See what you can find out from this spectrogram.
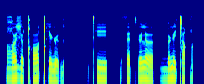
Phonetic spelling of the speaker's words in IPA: ʁ ɵ z ɵ ǃʰ ɔ ǃʰ i ɳ ʏ ɡ | t̪ʰ i | θ ɛ t̪ʰ ʏ l ə | ɡ͡b ə ɳ i ǀ ɘ q

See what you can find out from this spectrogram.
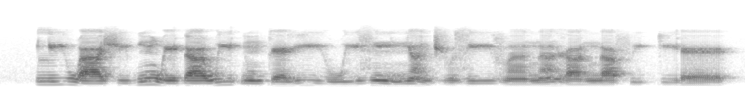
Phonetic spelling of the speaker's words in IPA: l iː˦ w aː˨ ʃ i˨ b ũ˦ w e˨ ɗ aː˨ w iː˦ ɗ ũ˨ k ɛ˨ ɣ iː˦˨ w i˨˦ z ĩ˦˨ ɲ ã˦˨ d͡ʒ ʊ˨ z iː˦ v ã˨ n ã˨˦ ɣ a˨ n a˨ f i˨ k i˨ ɾ ɛ˨

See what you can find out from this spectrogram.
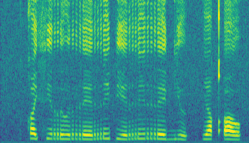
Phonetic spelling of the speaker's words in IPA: q i fʲ ʌ r ɯ r e r i pʲ e r i r e bʲ ɯ | i qʼ o

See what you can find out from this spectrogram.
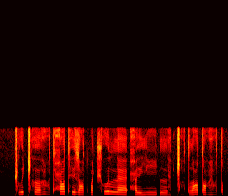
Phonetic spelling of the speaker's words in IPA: ɡ͡ǁ ʊ e̯ ǁʰ ʌː ɦ ɑ̤ tˤ ħ ɑ tʰ ɪ z ʊː tˤ p ʊ t͡ʃʰ ʊ lː æː ʔ ħ ɪː j iː ʔ lː æ̤ ʔ ǁ æ̤ tˤ l æ tˤ j æ̤ tˤ

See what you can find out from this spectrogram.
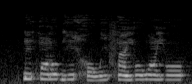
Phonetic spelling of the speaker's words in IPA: k͡p ĩ˦ f ɔ̃˦ ɾ o˦˨ ɡ ĩ˧ h o˨ w i˧ f ã˧ j o˦ w ɔ̃˦ j o˦

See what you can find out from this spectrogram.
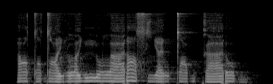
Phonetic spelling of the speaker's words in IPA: a dˤ ʌ dˤ o ʎ lˠ ʌ ʎ n u lˠ a ɾ a sˤ ʎ a ʎ tˤ u b k a ɾ o b

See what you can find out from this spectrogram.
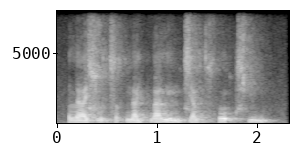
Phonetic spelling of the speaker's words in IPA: l a˧ ɕ o˨˩ d͡z ɔ˨ k̚ n̪ a˥˧ j p w a˦ l ĩ˨˩ n t͡ɕ a˧ w t͡sʰ o˦ ʔ t͡ɕʰ i˨˩ m

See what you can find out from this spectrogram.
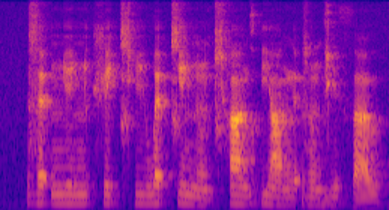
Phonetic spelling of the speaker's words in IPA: z ɛ˦ ʔ ɲ e˦ ɲ ʊ˦ ʔ ʃ e˦˨ t͡ɕʰ i˦ w ɛ˦ ʔ t͡ɕ e˦˨ ɲ ũ˨ t͡ɕʰ ã˦ ɡ ʊ˦ ʔ j ã˦ ŋ ɛ˦ ʔ z ũ˦˨ ɡ i˦ θ a˨ ʊ̯

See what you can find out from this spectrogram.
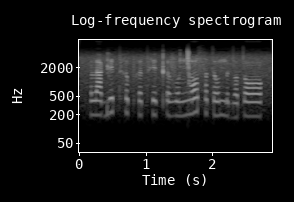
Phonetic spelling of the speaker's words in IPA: l a ɡ ɪ tʰ ə pʰ ə tʰ ɪ kʼ ə v o ŋ͡ǀ o sˤ ə t o n̪ ə d ɔ t ɔ

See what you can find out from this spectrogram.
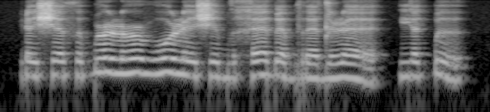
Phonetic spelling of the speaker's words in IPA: ɽ e ʃ ɛ θ ɘ ɓ ə˞ ɭ ə˞ β o ɭ e ʃ e b ɘ h ɛ ɗ ɛ b r ɛ d ɘ ɭ ɛ | j ɛ k͡p ɘ

